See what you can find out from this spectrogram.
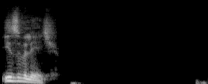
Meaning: to extract, to elicit, to draw out
- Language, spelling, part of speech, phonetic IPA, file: Russian, извлечь, verb, [ɪzˈvlʲet͡ɕ], Ru-извлечь.ogg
